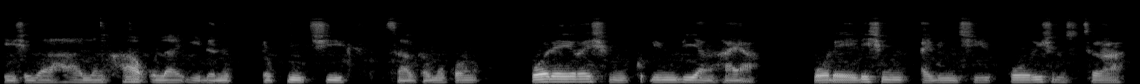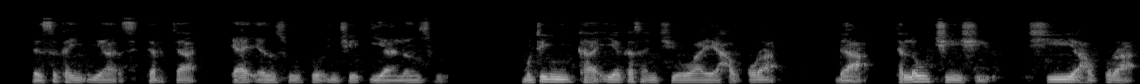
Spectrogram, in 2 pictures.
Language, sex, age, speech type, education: Hausa, male, 30-45, spontaneous, tertiary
